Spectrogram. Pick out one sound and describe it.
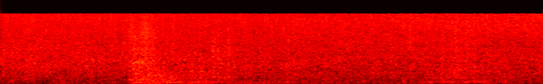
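Water rushes steadily.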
